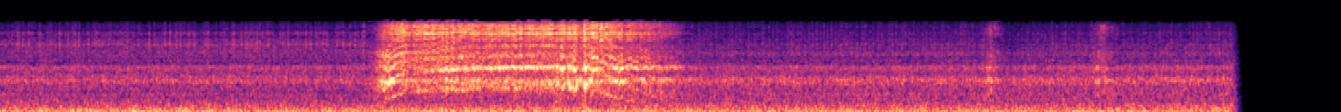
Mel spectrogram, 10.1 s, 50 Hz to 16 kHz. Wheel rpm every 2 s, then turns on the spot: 0, 110, 60, 0, 0.
none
